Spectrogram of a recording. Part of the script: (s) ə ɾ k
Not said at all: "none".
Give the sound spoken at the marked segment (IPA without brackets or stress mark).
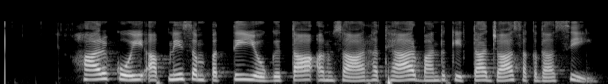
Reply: h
